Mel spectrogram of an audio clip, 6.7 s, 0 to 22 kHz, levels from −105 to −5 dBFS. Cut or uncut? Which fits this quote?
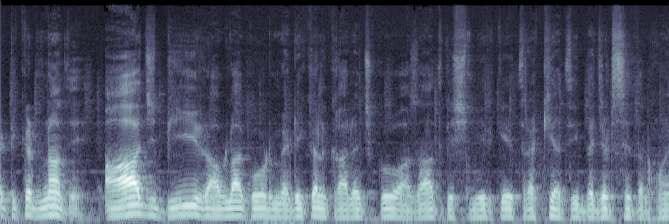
cut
